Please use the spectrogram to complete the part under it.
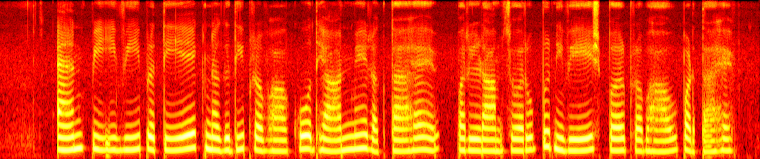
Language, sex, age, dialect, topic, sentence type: Hindi, female, 60-100, Garhwali, banking, statement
